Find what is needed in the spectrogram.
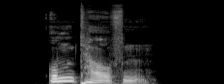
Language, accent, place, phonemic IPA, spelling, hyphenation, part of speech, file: German, Germany, Berlin, /ˈʊmˌtaʊ̯fn̩/, umtaufen, um‧tau‧fen, verb, De-umtaufen.ogg
- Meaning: to rebaptize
